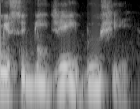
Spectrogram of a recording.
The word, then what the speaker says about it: Boujii: And everyone would just say first they would call me Boujii when the name was Bushi.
